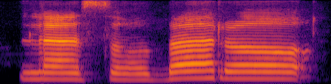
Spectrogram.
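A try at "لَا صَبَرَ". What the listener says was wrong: La-nya panjang kan ada alif la-nya. La sobara. La sobara.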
